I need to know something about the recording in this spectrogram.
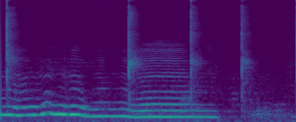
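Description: A young woman hums a melody close by.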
